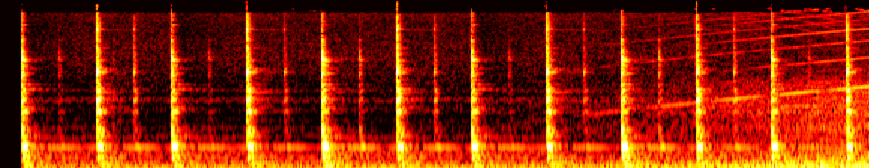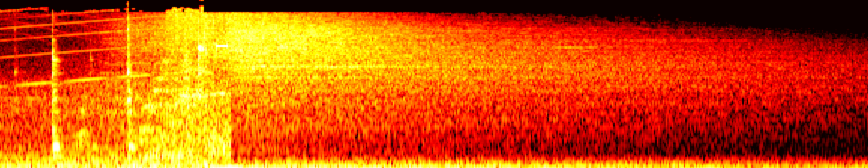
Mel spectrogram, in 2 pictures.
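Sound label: countdown before the start of a grandiose event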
